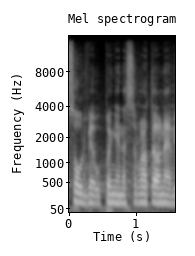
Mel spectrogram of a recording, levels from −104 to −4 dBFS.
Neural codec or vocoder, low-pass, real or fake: codec, 32 kHz, 1.9 kbps, SNAC; 14.4 kHz; fake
